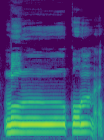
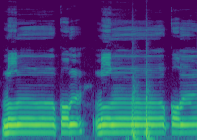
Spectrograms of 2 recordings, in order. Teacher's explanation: sukun berjumpa dengan huruf Kaf hukumnya adalah ikhfa Hakiki ab'ad Nah maka cara membacanya disamarkan kemudian didengungkan karena dia ab'ad maka dia condong berbunyi Eng kita baca mingkumah kita tahan kita panjangkan sejenak karena kita dengungkan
